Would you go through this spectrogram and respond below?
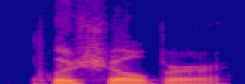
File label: "pushover", American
